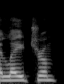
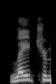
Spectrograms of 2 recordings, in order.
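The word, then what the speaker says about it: Laitram: That segment on a Friday with Michael Heck from Greater New Orleans Inc., always brought to you by Latrim, a culture of innovation.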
